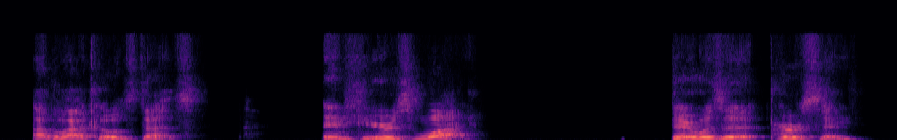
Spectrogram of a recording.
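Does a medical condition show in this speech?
Yes: cerebral palsy.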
